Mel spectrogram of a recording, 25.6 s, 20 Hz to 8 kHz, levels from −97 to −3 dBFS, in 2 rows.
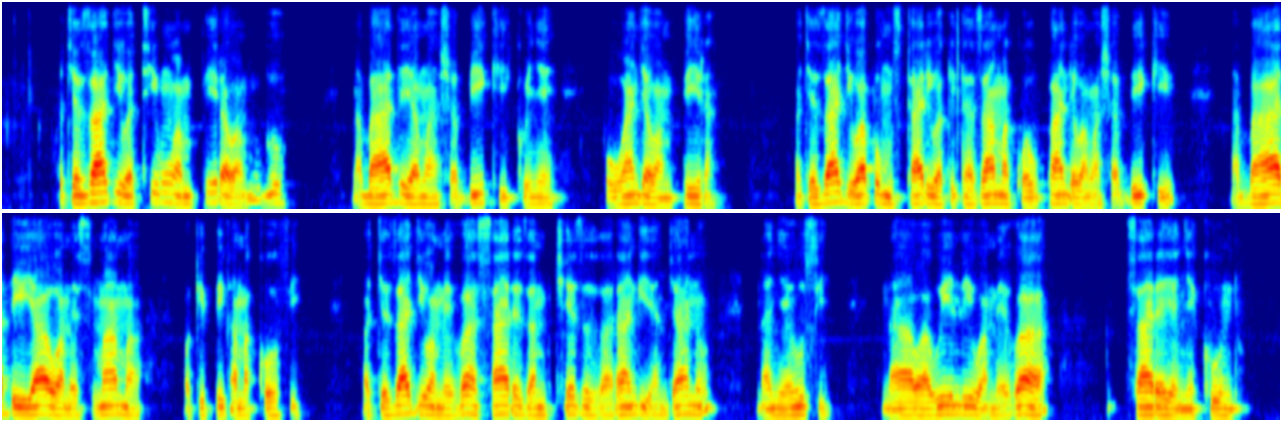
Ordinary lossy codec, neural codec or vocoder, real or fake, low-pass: Opus, 24 kbps; autoencoder, 48 kHz, 128 numbers a frame, DAC-VAE, trained on Japanese speech; fake; 7.2 kHz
